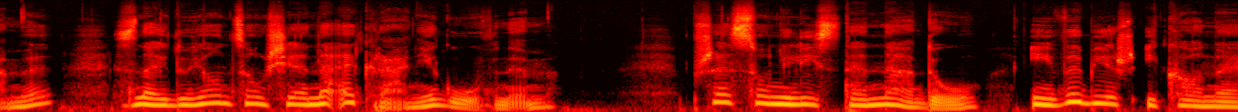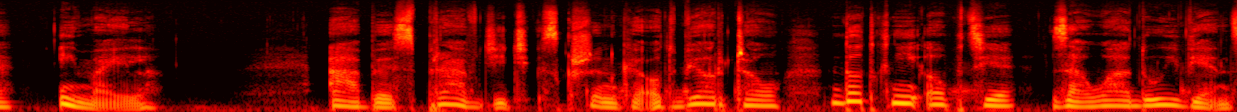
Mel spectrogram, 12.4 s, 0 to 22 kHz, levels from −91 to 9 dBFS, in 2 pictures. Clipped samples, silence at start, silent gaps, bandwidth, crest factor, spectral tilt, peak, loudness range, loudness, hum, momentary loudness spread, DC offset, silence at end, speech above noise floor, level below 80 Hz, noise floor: under 0.1%; 0 s; none; over 20 kHz; 22 dB; -4 dB/octave; -10 dBFS; 3 LU; -32 LUFS; none; 10 LU; under 0.1%; 0 s; 32 dB; -58 dBFS; -64 dBFS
